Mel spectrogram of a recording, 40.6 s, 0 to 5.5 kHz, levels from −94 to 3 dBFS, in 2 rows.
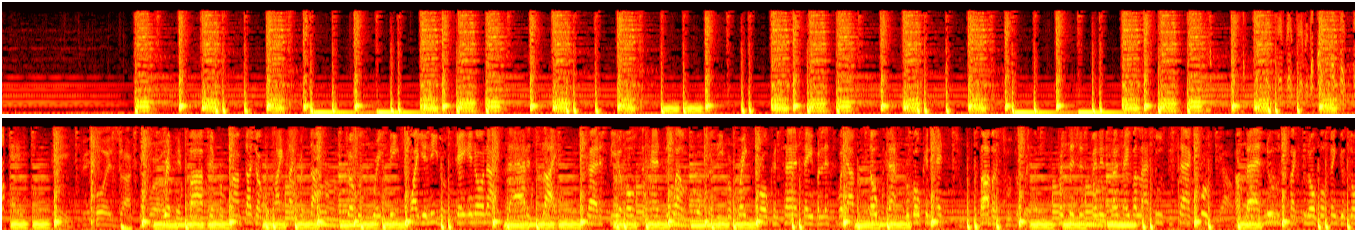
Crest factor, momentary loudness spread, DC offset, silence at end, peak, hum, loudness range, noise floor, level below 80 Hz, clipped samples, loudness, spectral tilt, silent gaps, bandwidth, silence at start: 16 dB; 7 LU; 0.2%; 0 s; -4 dBFS; none; 2 LU; -46 dBFS; -28 dBFS; under 0.1%; -21 LUFS; -10.5 dB/octave; none; 4.5 kHz; 0 s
